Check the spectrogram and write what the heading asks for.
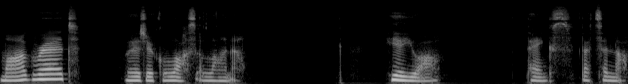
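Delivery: stiff, flat, unnatural, robotic reading. Showing how a rude, robotic host sounds: deliberately robotic, unnatural reading. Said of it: "it's very robotic and, um, unnatural".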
